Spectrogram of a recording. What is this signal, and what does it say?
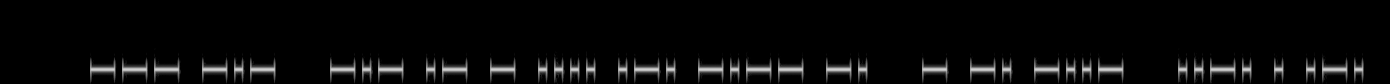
Morse code, heard as a keyed tone, about 14 wpm, 700 Hz. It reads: OK KATHRYN TNX FER
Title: K1USN SST QSO Practice 15wpm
